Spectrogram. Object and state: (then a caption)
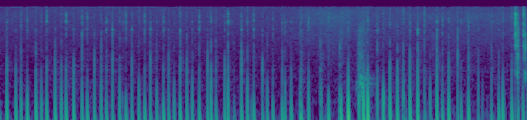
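Pine wood block. A solid, light pine wood block held close to the mic is tapped rapidly on its faces with long nails, giving a steady run of dull, low, short knocks with almost no ring. Midway and again at the end, the nails scratch the block's rough greenish end, adding brief, brighter scraping bursts.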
